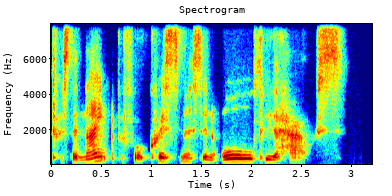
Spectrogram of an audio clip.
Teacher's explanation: here there are four feet each of which has three syllables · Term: triple meter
